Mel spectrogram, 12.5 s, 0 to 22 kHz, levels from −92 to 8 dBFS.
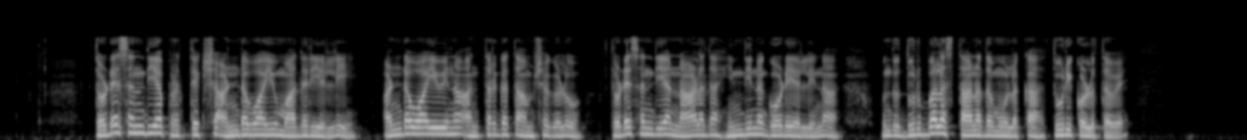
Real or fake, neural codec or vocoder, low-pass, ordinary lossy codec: real; none; 7.2 kHz; none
